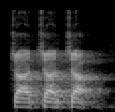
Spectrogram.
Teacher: चा तालु से निकलता है, चा चा, उच्चारण अल्प प्राण है, अल्प प्राण है, आघोष है।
